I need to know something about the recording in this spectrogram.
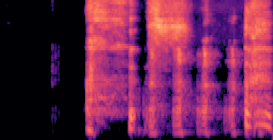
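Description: A man laughing in breathy bursts, starting about half a second in.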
